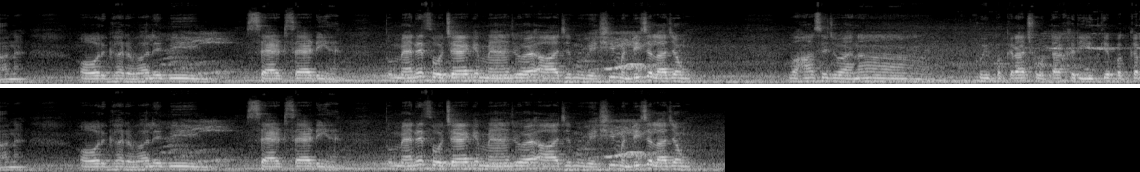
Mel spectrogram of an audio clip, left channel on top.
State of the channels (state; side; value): drops out; right; at 7.2 s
